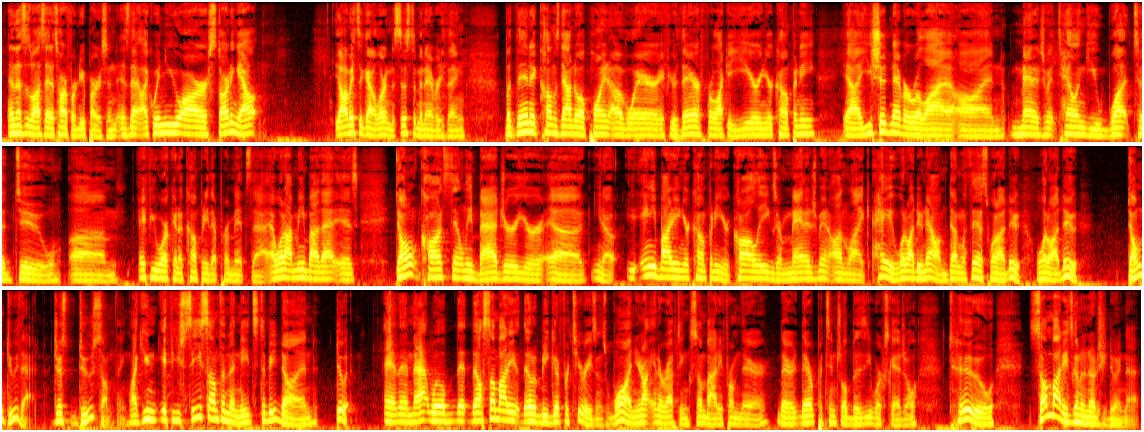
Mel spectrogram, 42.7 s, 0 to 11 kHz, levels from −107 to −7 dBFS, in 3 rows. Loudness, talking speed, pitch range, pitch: -26 LUFS, 230 wpm, 100-135 Hz, 115 Hz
